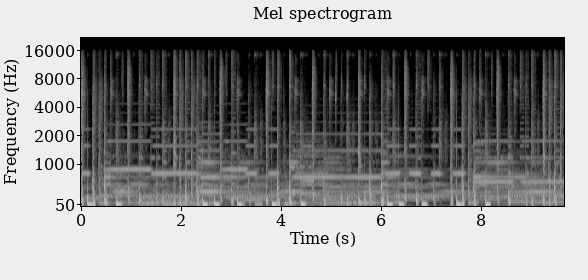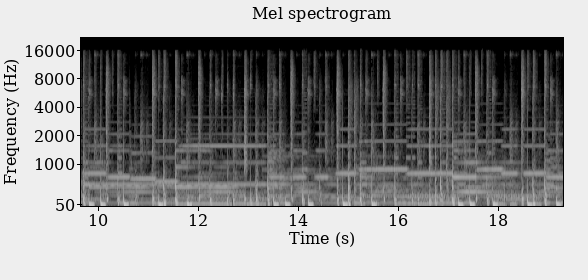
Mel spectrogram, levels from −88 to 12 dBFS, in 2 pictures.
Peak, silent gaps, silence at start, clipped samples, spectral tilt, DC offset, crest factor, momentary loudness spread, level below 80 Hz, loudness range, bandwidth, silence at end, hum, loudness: -6 dBFS; none; 0 s; under 0.1%; -5 dB/octave; 0.1%; 16 dB; 5 LU; -24 dBFS; 1 LU; 16.5 kHz; 0 s; none; -24 LUFS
